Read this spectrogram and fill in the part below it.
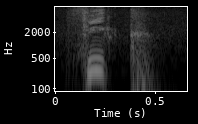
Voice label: "fik", Roon

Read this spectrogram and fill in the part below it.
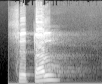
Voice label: "what", Akateko

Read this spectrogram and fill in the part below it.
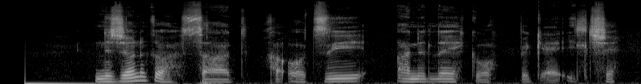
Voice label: navajo; Write a good sentence

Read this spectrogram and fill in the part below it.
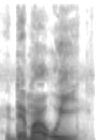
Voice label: "dema úì", Apatani

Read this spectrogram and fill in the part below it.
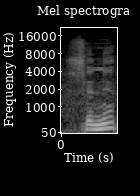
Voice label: "sene", Roon

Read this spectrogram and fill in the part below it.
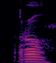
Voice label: "ro", Biak

